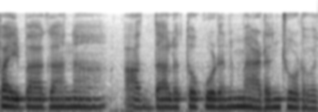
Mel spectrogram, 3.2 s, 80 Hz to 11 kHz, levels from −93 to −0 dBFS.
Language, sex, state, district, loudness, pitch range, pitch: Telugu, female, Andhra Pradesh, Guntur, -17 LUFS, 180-190 Hz, 185 Hz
